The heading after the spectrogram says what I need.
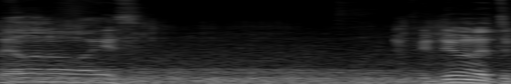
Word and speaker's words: Illinois: Please do not pronounce it Illinois. Yes is silent. Like Des Moines. There's an S at the end.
